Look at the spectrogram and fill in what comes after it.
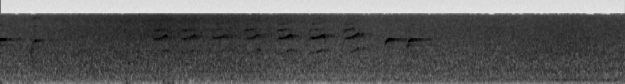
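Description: Outdoor ambience with a steady hiss. A small bird calls over it with a quick run of short chirps, about four a second, then gives one louder, lower call near the four-second mark.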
